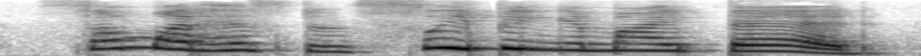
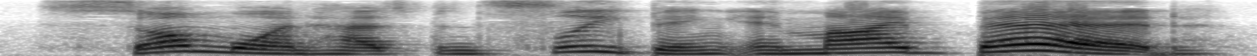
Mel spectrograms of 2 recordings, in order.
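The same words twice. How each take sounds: First: It is said in Baby Bear's wee little voice. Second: It is said in Papa Bear's great big voice.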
